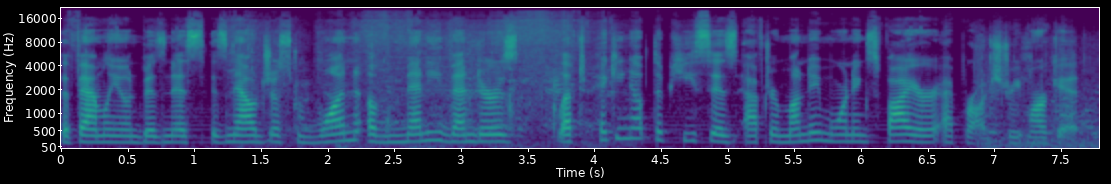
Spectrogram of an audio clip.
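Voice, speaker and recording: This woman has a plain, everyday voice at a medium pitch. She moves at a moderate pace with fairly even intonation and hardly any pauses. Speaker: TV news reporter and anchor. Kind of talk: TV news reporter delivery.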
